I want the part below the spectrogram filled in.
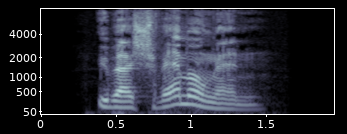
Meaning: plural of Überschwemmung
- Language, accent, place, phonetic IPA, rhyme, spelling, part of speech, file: German, Germany, Berlin, [yːbɐˈʃvɛmʊŋən], -ɛmʊŋən, Überschwemmungen, noun, De-Überschwemmungen.ogg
